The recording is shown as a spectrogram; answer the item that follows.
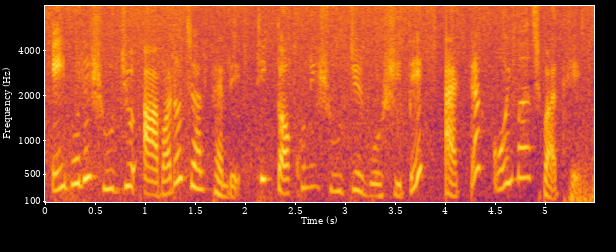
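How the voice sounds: A woman speaks with a high pitch. Her pitch swings a lot, and her pace is moderate.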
